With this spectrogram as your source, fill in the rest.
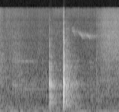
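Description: A hammer taps lightly on wood twice.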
